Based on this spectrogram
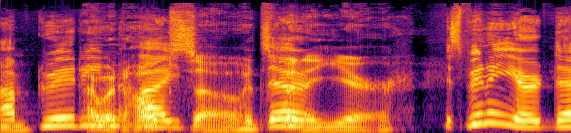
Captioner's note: laughs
